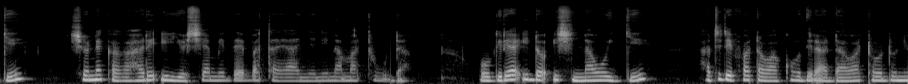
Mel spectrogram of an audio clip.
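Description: Speech clip, and from 2.00 to 3.90 s the sound goes duller, with nothing above 11.4 kHz, a level drop of roughly 5 dB and a new noise floor around 40 dB down, no gap at the switch, likely the input switched to a poorer device.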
